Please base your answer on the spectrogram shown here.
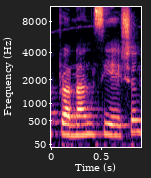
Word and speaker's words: pronunciation: It's pronunciation. Or is it pronunciation? We get confused sometimes and end up saying pronunciation. This is wrong. We say the word pronunciation as it is spelled.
